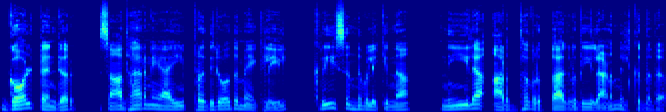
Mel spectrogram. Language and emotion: Malayalam, neutral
